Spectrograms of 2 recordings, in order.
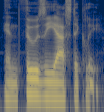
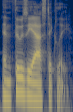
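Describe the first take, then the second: First: The word is said at a slower pace. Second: The word is said at a faster pace.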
